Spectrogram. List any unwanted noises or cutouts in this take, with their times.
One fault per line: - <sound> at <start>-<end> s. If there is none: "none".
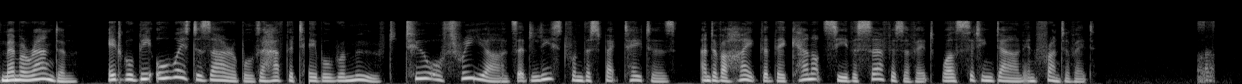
- dropout at 3.0-3.1 s
- laugh at 12.0-12.2 s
